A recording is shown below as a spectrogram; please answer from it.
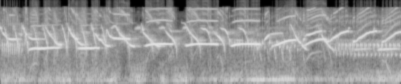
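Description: Canaries in a dense, layered song of fast whistled sweeps and rolling trills, high-pitched and continuous, with several voices overlapping.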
